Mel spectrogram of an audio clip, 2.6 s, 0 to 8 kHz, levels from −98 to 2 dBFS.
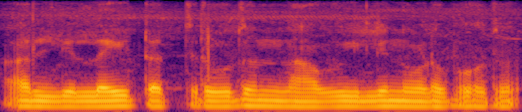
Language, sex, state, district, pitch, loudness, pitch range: Kannada, male, Karnataka, Koppal, 100 Hz, -16 LUFS, 100-105 Hz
